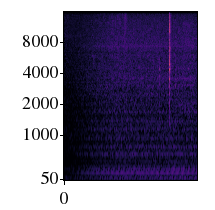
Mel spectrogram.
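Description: A Chevrolet Silverado pickup truck from the 2014–2018 range idles steadily at low volume, a constant low hum with no revving, heard alone without voices.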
